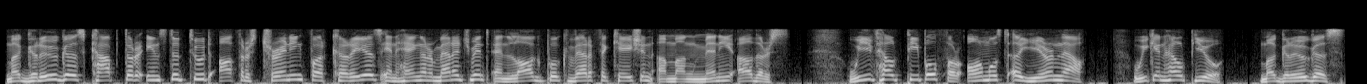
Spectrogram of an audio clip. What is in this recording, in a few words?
Commercial; SimCopter; MacGruger's Copter Institute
